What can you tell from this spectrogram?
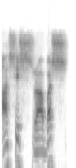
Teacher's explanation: You have a visarga there. Put a ish to join.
